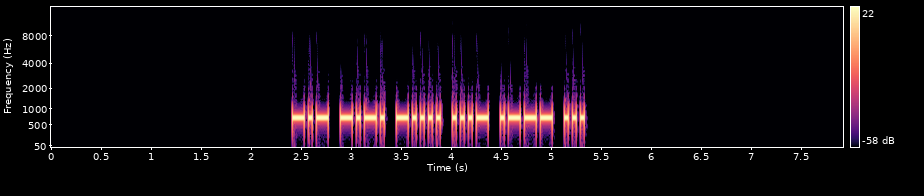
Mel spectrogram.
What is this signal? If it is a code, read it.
Morse code, heard as a keyed tone, about 32 wpm, 700 Hz. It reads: KC6VJS
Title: USA Call Signs - 6 Characters - Repeated 2x - 30wpm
